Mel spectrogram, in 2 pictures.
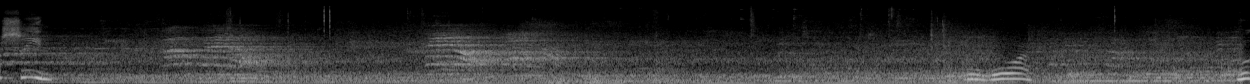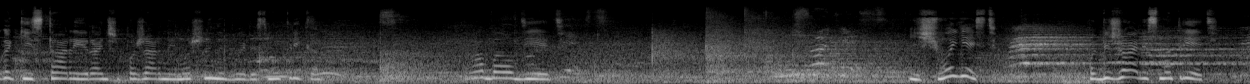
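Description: A young child calls out and chatters nearby in a large echoing hall.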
